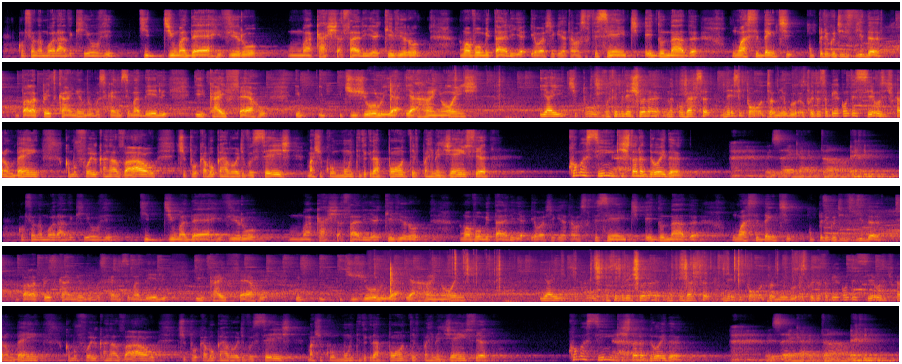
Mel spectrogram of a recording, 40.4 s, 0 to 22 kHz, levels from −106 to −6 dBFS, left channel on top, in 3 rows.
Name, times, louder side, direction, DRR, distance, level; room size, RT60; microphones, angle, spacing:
voice 1, 0.2-1.7 2.1-3.9 4.3-13.2 13.7-20.6 21.5-31.3 31.5-34.3 35.4-37.2, left 7 dB, 80° left, 0.3 m, -29 dB
sound 1, 12.3-26.7, equal, 10° left, 2.9 m, -44 dB
sound 2, 18.9-25.9, right 7 dB, 25° right, 0.4 m, -38 dB
voice 2, 37.8-39.9, equal, 40° left, 3.5 m, -35 dB
29.0 x 11.5 x 3.2 m
head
